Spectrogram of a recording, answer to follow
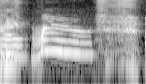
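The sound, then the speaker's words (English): A cat meows several times in quick succession, loud, with one long drawn-out meow that slides downward in pitch between shorter calls. “No, you guys, my cat is the biggest part of my life.”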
